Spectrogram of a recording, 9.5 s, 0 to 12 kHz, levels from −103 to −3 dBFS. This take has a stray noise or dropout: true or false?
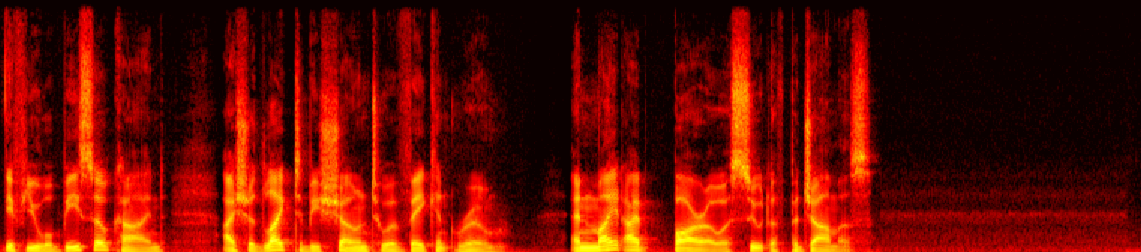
false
